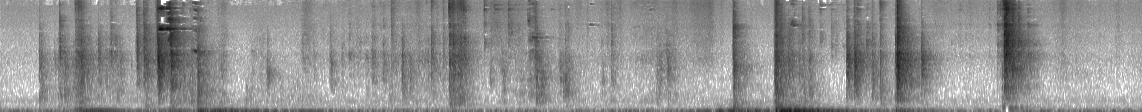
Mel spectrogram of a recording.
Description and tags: Stereo binaural recording: unlocking the front door, coming inside, closing the door and tossing the keys in a basket.
door, front, close, unlock, keys, open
